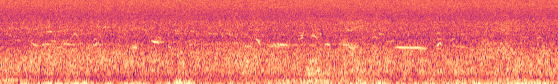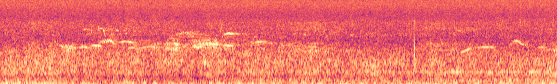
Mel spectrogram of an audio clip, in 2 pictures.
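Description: Faint, scattered bird calls, short high chirps coming thickest in the middle stretch, over a steady low rumble of wind and outdoor noise.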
